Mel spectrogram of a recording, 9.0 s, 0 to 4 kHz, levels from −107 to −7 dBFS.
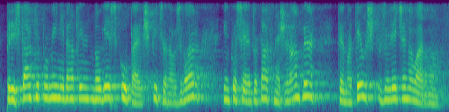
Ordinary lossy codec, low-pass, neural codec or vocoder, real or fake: none; 3.6 kHz; codec, 44.1 kHz, 2.6 kbps, SNAC; fake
